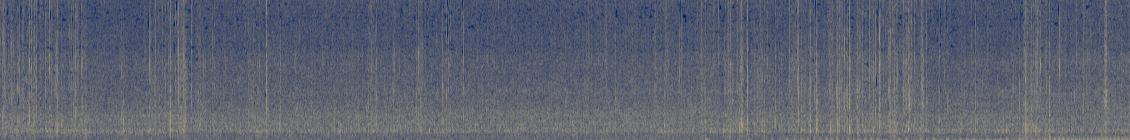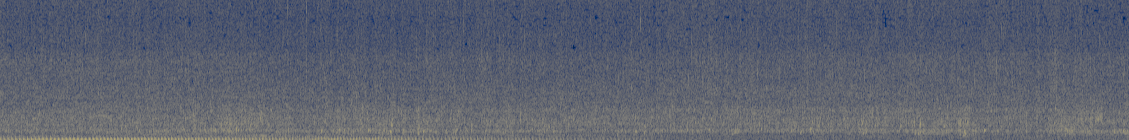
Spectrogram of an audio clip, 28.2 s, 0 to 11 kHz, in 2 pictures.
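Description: Water rushing steadily as it swirls down a whirlpool vortex, with plastic toy packaging crinkling and crackling as it is torn open through the first half. A low rumble rises and fades between about 13 and 21 seconds in.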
